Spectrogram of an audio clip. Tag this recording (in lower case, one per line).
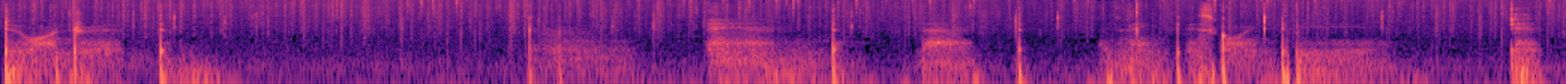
fire crackling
